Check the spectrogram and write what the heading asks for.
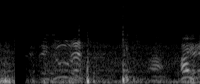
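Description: A football kicked twice in a passing drill, two sharp thuds, mixed with players' shouts and calls across the pitch.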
